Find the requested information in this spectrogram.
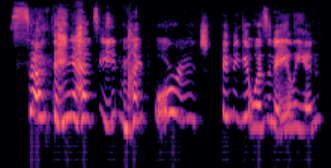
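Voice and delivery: a tiny cub, sad but giggly; sad little bear. A narrator's reading. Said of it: "looked sadly".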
